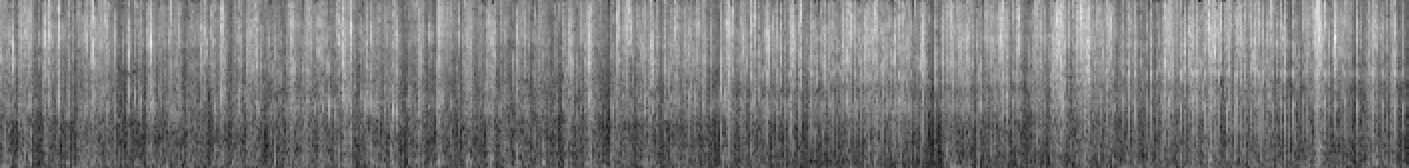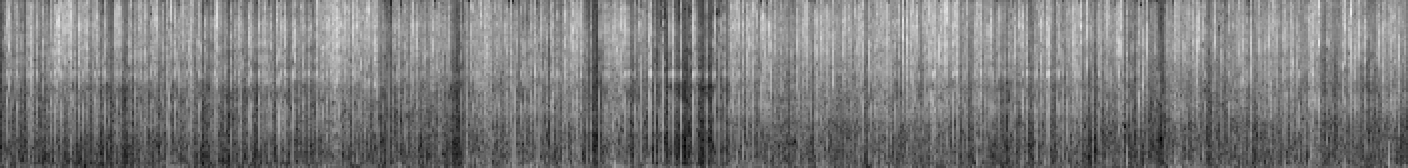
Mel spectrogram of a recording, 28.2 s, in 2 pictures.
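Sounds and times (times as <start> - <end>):
candy wrappers crinkling: 0.0 - 28.1.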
